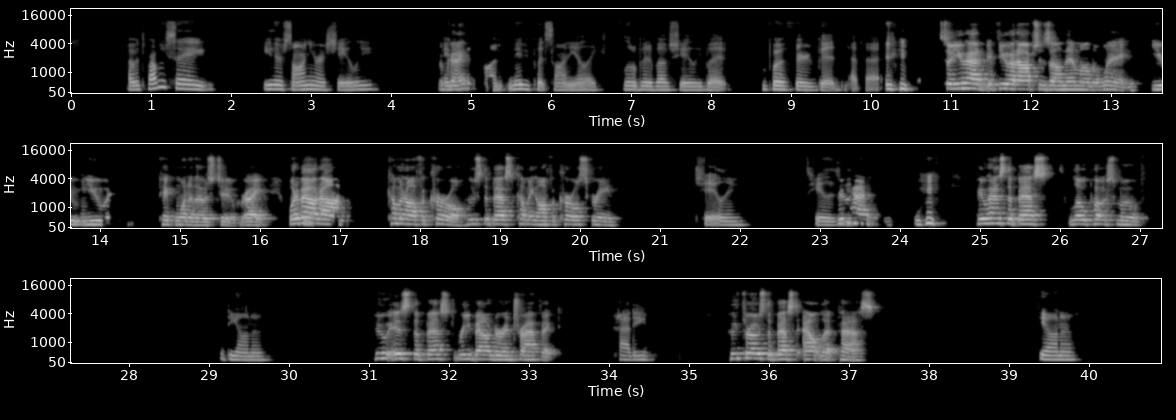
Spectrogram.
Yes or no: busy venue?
no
